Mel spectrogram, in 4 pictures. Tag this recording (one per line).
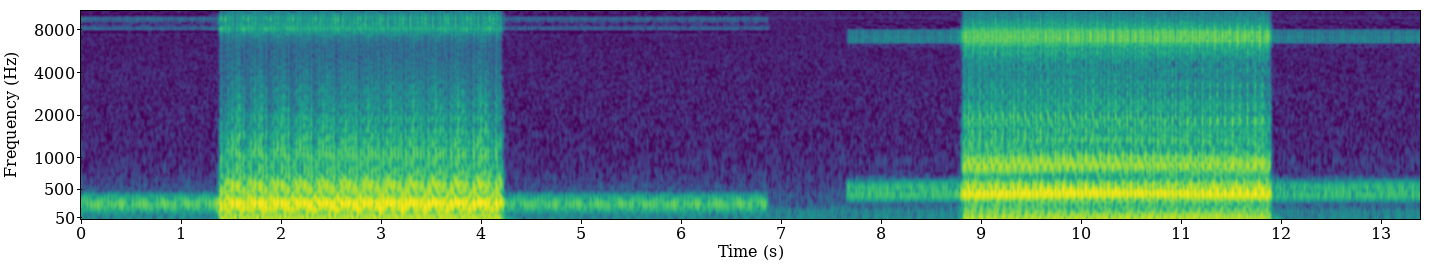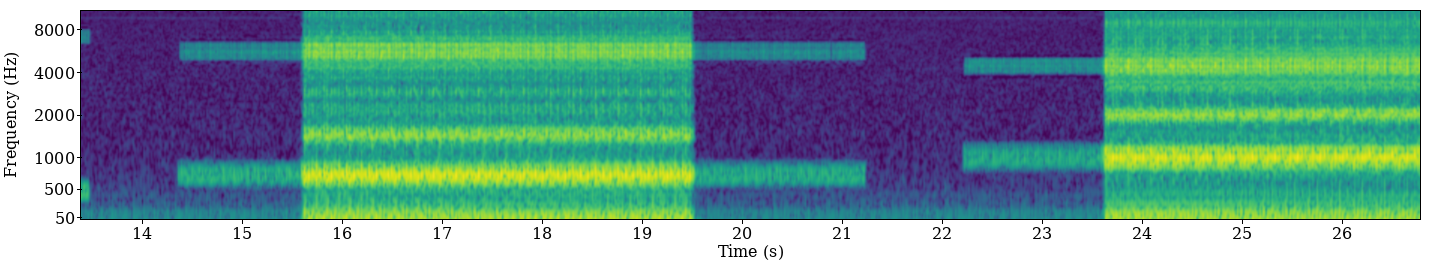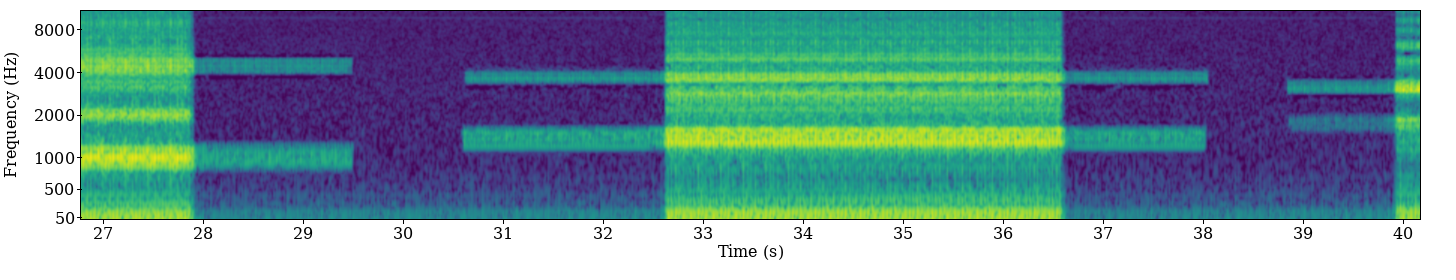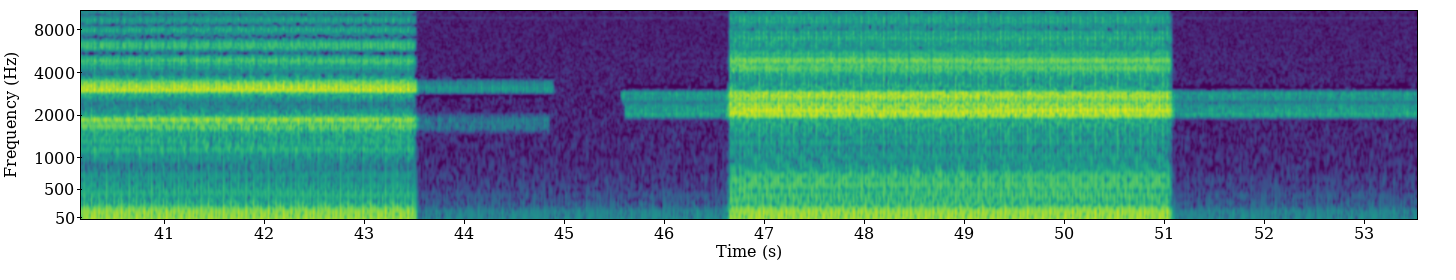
Synthesizer
Kulturfabrik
